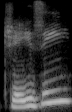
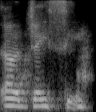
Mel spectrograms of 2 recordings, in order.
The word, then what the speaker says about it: JC: It's really nice to meet you, Jay-Z. Am I saying that right? It's pronounced JC.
